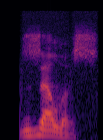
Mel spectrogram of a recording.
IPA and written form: ˈzeləs (zealous)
